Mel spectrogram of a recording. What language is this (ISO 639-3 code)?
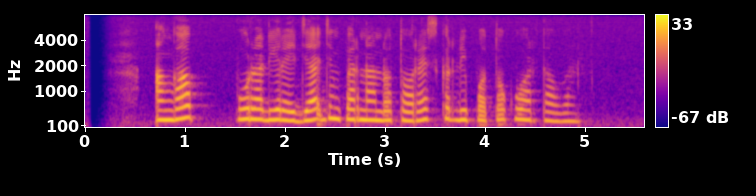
sun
